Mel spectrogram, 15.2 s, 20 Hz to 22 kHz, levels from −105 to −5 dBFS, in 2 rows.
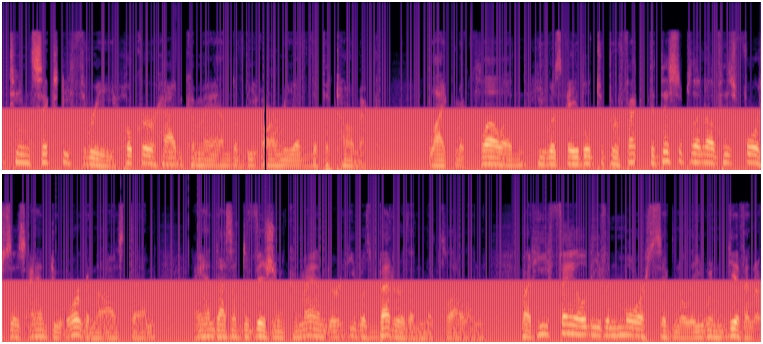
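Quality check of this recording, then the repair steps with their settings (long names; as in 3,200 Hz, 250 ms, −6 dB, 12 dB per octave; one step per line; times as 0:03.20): mains buzz 50 Hz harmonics 36 −31 dBFS
surface crackle 49 per second −31 dBFS
0:02.63–0:02.65: drop-out 25 ms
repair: click removal
hum removal 50 Hz, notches 36
repair the gap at 0:02.63, 25 ms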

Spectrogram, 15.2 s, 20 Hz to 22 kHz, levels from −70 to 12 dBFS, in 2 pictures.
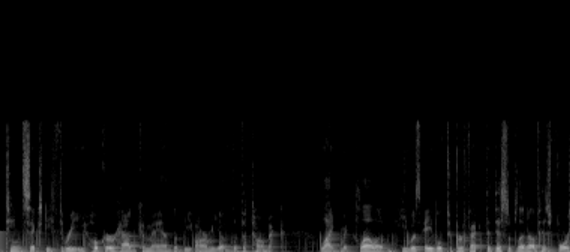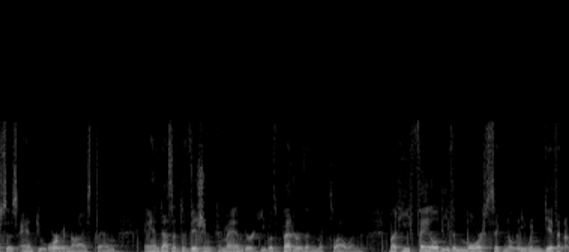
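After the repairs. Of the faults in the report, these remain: none of them is left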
